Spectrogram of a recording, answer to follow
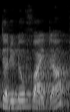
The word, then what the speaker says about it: Pteridophyta: Here you have to understand, we are writing the spelling P-T-E-R-I-D-O-P-H-Y-T-A, but the pronunciation is pterido. P is silent there.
